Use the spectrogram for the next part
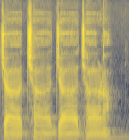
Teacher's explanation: जब हम चा बोलेंगे तो हमारी जीभ ऊपर तलुए में जा कर के छूती है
